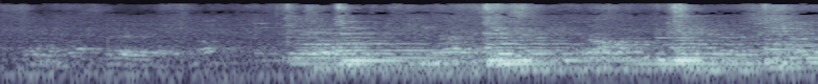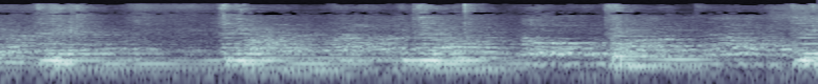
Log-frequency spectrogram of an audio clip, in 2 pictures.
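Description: Ukulele and guitar ensemble starts playing about a second and a half in, strumming chords in a steady beat of a little under one stroke a second.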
